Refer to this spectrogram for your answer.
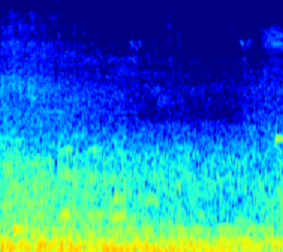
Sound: dog barking

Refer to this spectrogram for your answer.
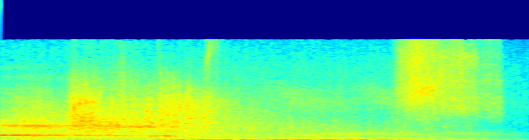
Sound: lightning booming loudly

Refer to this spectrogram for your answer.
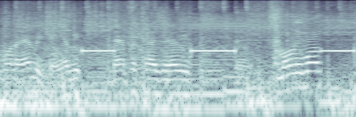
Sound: beep

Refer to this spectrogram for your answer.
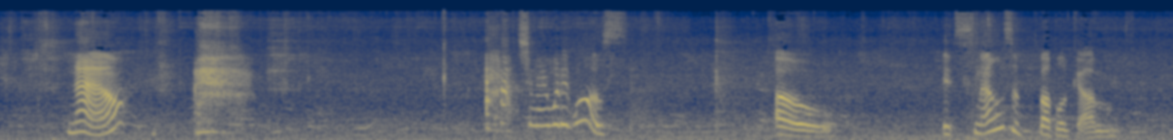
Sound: sigh

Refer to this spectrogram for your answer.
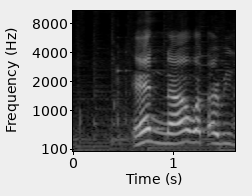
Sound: clang

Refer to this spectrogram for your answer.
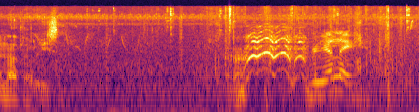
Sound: horse whinnies

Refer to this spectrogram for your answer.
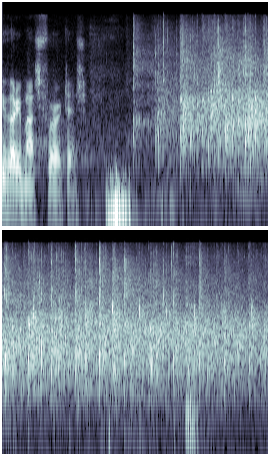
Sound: applause

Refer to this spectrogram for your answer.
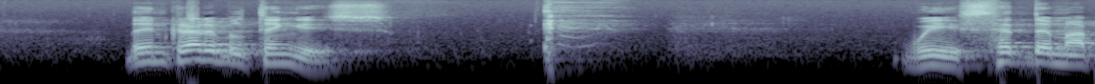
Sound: laughs

